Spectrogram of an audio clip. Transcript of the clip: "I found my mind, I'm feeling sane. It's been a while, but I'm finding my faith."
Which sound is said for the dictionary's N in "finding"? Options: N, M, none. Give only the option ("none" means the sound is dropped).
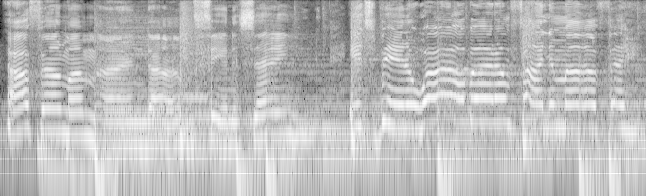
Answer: N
